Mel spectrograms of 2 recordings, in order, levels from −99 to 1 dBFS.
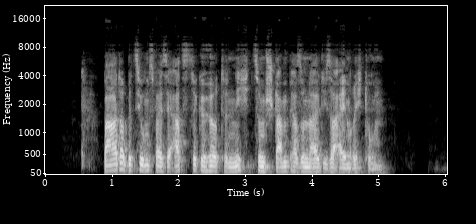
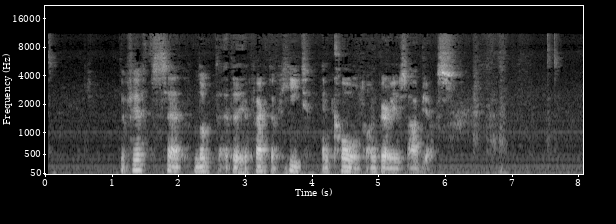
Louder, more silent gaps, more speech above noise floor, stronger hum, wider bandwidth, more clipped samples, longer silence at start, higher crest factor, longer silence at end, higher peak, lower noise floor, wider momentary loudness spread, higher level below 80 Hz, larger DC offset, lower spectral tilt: first, -17 LUFS vs -27 LUFS; neither; second, 28 dB vs 33 dB; neither; second, 9 kHz vs 11.5 kHz; neither; first, 0.55 s vs 0.05 s; about the same, 16 dB vs 20 dB; first, 1 s vs 0.4 s; first, -2 dBFS vs -8 dBFS; second, -45 dBFS vs -60 dBFS; second, 8 LU vs 18 LU; about the same, -52 dBFS vs -50 dBFS; neither; first, -6 dB/octave vs -4.5 dB/octave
